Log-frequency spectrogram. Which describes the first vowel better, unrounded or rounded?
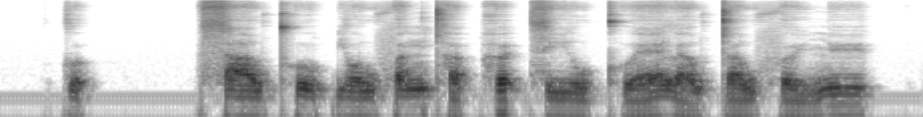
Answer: rounded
